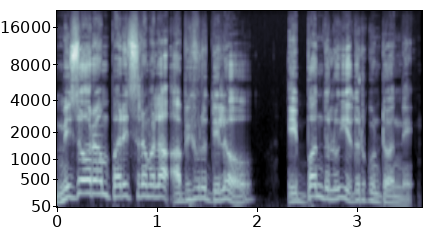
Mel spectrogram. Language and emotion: Telugu, neutral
